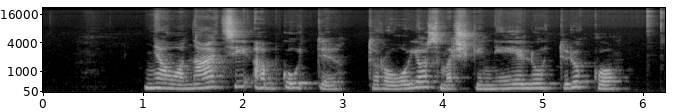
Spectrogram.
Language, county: Lithuanian, Panevėžys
